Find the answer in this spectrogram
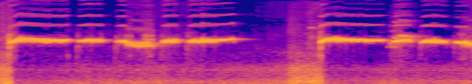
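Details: White-rumped shama song used to trigger other birds into singing: sustained pure whistles held on a steady pitch, broken into repeated segments, with a short noisy gap midway.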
